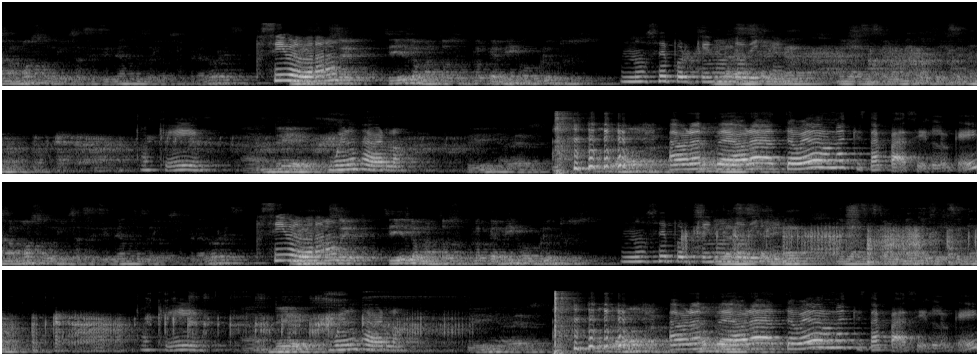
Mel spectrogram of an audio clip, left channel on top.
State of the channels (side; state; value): both; normal; correlation 0.75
